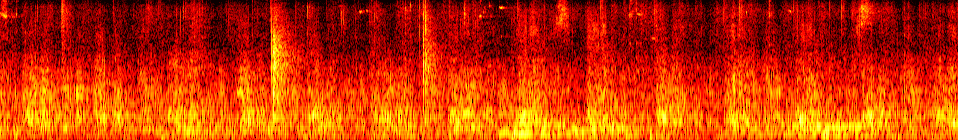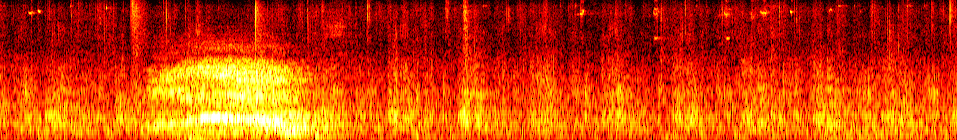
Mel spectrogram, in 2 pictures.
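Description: A horse's hooves thud softly on sand as it trots.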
